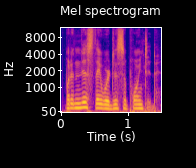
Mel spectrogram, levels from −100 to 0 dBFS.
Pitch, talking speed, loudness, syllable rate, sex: 165 Hz, 240 wpm, -16 LUFS, 7.5 syllables/s, male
